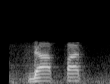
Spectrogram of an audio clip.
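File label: "dapat", Indonesian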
